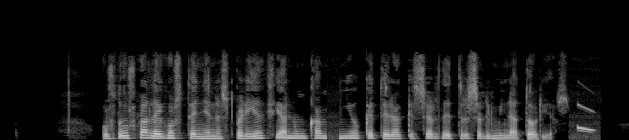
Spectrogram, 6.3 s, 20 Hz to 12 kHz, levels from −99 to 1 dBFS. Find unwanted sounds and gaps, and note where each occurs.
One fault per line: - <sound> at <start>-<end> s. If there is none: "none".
- dropout at 3.3-3.4 s
- chirp at 5.8-6.0 s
